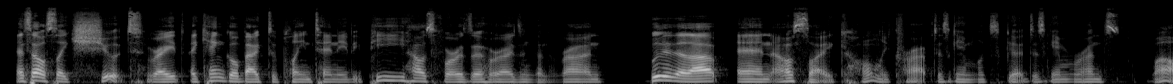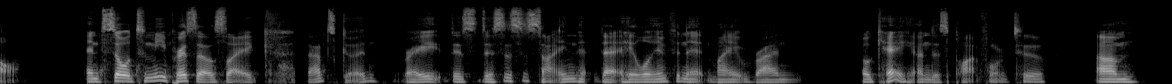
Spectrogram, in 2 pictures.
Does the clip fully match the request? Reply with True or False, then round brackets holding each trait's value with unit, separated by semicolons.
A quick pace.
False (170 wpm)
